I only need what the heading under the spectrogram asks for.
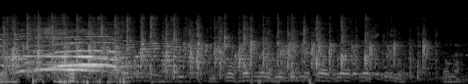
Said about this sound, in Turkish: Bir alkış alalım.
